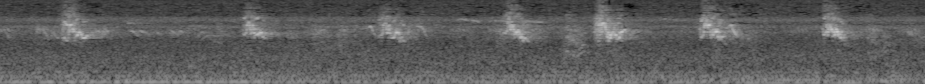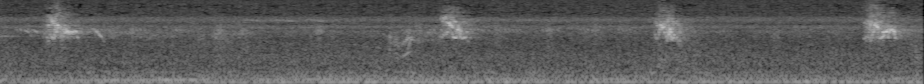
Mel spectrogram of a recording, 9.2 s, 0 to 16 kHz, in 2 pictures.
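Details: Young Eurasian tree sparrow calling on 3 October 2015, recorded with a Canon PowerShot SX60 HS and an external Panasonic microphone. It gives short, sharp high chirps, about twelve in nine seconds, irregularly spaced, over a faint low background hum.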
